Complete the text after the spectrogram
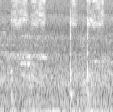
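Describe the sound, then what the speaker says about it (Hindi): Marker or chalk strokes on a classroom board as a maths question is written, soft scratchy rubbing sounds in short bursts, faint and close. "जैसे कोई सवाल हम लिखते हैं यहाँ पर कि"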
